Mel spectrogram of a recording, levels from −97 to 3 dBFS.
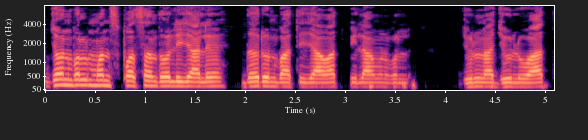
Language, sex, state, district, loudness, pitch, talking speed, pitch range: Halbi, male, Chhattisgarh, Bastar, -17 LUFS, 145 Hz, 175 wpm, 140-160 Hz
